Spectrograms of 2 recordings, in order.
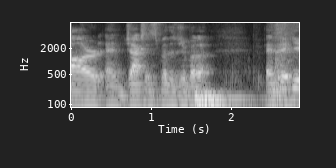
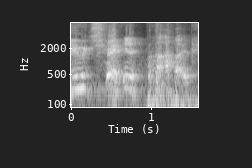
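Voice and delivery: shocked; 12 semitones higher, 5 dB louder, slower than usual. Retold or imitated. Retelling a shocked outburst.

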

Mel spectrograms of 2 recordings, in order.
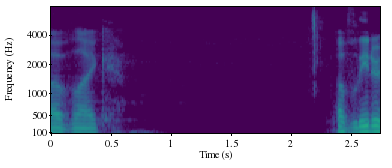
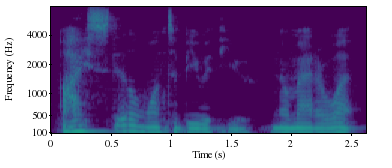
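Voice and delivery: softer, lower voice of steady grace; gentle reassurance; 3 semitones lower, 8 dB quieter than usual. Acted. God's grace to the straying believer, soft and reassuring. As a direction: speak it as a promise, quietly.

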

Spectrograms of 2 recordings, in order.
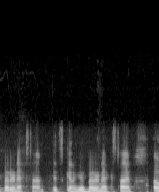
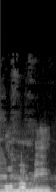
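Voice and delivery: put-on Creole accent. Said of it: "Creole accent saying".

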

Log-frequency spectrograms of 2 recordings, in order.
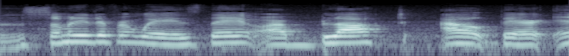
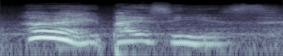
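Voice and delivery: whisper; much slower than usual. Real, not acted. Unvoiced hush.

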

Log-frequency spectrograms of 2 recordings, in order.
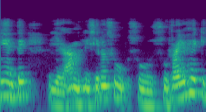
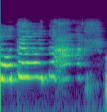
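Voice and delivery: very high, slow wailing bota, bota; mock wail; much slower than usual. Older sister mimicking her sister crying over the boot. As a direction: stretch it out in a high drunken wail.

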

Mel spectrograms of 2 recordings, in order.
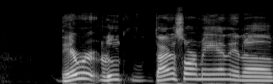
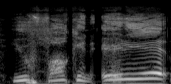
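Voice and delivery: a hammed-up angry yell, higher and slow; imitating the coach tearing into him; mock yell; 5 semitones higher, slower than usual. Brody yelling at John Silver, mock angry. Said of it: "he's just screaming at him".

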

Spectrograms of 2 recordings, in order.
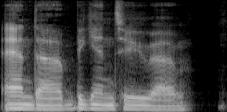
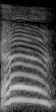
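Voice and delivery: high, thin mock scream; small high-pitched "ah" of mock fright; imitated fleeing cry; 3 dB quieter than usual. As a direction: imitate a scared creature running away. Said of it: "the T-Rex runs away".

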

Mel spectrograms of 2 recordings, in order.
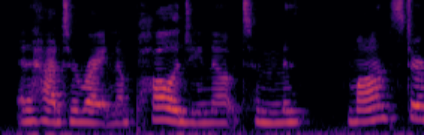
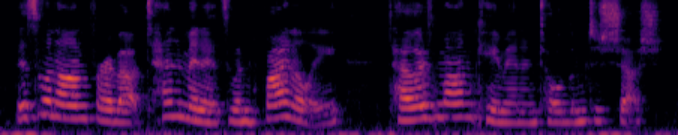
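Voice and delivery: plain reading voice

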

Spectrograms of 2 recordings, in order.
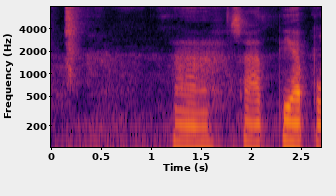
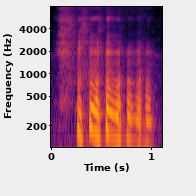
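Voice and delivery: rippling chuckle; real laughter; 2 semitones higher than usual. Real, not acted. Storyteller amused by the door joke, laughing. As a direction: laugh at your own joke.

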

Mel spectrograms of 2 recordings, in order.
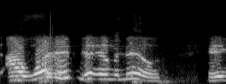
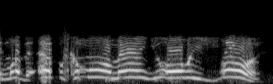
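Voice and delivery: angry customer; 8 semitones higher than usual. Retold or imitated. Angry customer yelling at cashier.

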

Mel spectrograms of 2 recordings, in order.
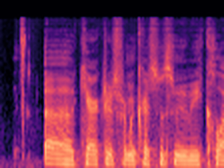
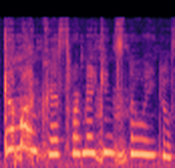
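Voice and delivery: silly high voice. Acted. Quoting movie in silly voice.

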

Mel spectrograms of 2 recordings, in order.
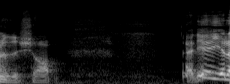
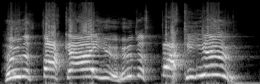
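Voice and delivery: high, loud furious yelling; going off; 12 semitones higher, 7 dB louder than usual. Retold or imitated. Drunk man going off, loud furious yell. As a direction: rant at everyone, loud and high. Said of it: "I just start going off".

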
